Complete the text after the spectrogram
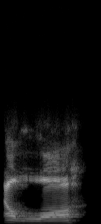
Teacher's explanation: when you say Allah you're actively engaging the back of your throat by lifting the tongue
